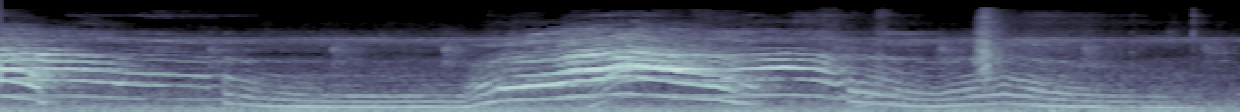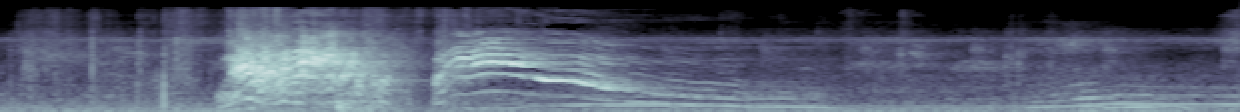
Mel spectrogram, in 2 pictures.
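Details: Fighting cats over territory trade drawn-out yowls, some rising to shrill peaks and others sliding down to low moans. A burst of harsh hissing noise comes midway, then more bending wails follow.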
